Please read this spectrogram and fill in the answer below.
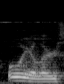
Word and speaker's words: Euler's: as Euler's formula looks like Euler's but it's pronounced Euler's formula that formula is V minus E Plus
